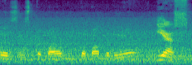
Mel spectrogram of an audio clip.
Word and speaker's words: Bombardier: The bomb the bombadia. Yes. Bombardier. Yes, that's correct. I'll pronounce it the American way.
